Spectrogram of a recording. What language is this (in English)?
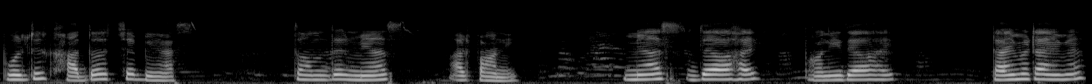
Bangla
